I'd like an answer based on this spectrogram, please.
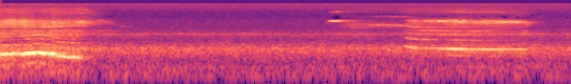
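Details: Great Dane crying for attention before going to bed: a loud, tonal, wavering whine in the first second, a quiet gap, then a softer, longer, slightly higher drawn-out whine that slides downward near the end.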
